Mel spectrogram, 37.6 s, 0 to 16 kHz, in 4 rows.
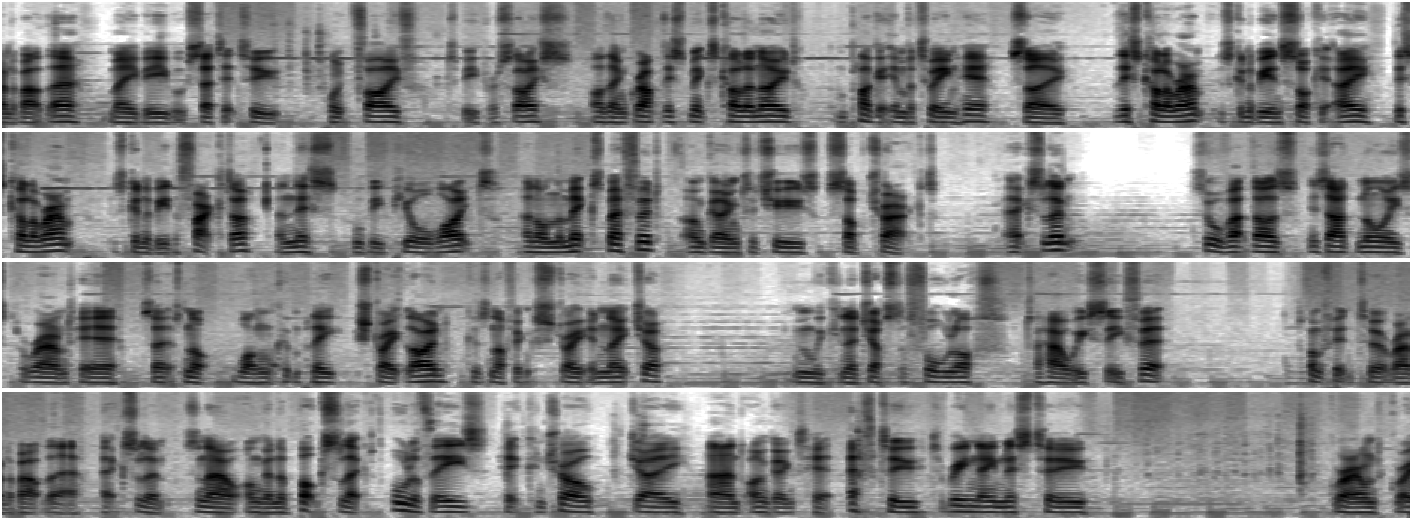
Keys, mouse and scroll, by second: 3.0 middle click, 4.2-5.6 drag, 7.1 click, 8.9 middle click, 9.1-10.8 drag, 11.1 click, 15.9 middle click, 16.6 drag, 17.1 click, 19.6-20.0 middle drag, 21.5 middle click, 22.6-23.4 drag, 23.7 click, 24.1 click, 26.3-26.8 drag, 27.0 click, 28.2-28.8 scroll down 4, 28.7 middle click, 29.3 drag, 29.9 click, 32.2 ctrl+j, 33.8 F2.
